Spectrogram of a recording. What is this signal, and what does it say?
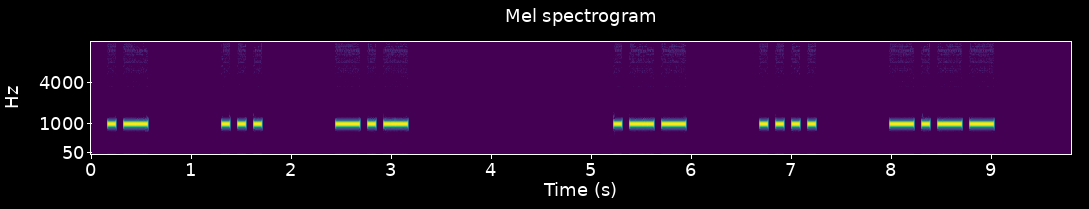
Morse code, heard as a keyed tone, about 15 wpm, spaced as for 8 wpm, 1000 Hz. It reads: ASK WHY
